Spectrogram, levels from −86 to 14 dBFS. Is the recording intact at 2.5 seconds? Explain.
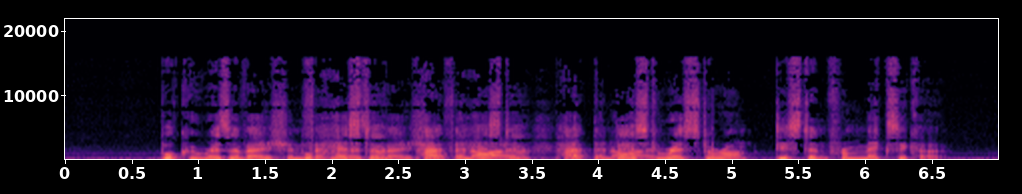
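No. From 1.52 to 4.86 s a doubled audio track is present: a full-band second copy of the speech runs about a second behind, somewhat quieter, likely from a slower capture path. Unlike an echo, it has no decay or room colour and starts and stops abruptly.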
